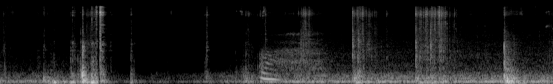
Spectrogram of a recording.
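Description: Scattered clicks and rattles around an open vehicle door, over a low steady hum.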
